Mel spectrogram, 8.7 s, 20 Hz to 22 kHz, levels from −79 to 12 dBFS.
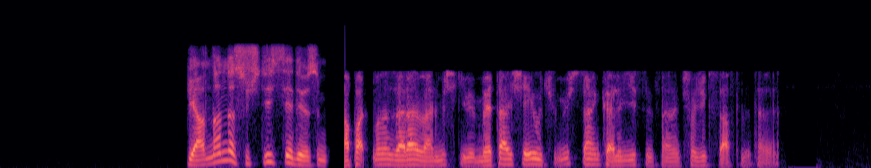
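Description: A handover gap runs from 3.25 to 3.45 s. As the call switches networks, no speech frames arrive for about 200 ms, so the sound drops away abruptly and stays silent until the new link carries audio again. Whatever was said in that stretch is missing.

A fallback to narrowband follows at 3.45 s and lasts to the end. Before this point the audio has the clear, extended top of HD Voice, consistent with AMR-WB at 23.85 kbit/s. Afterwards nothing above 4 kHz remains, and the duller, rougher tone points to the older GSM full-rate codec at 13 kbit/s.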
